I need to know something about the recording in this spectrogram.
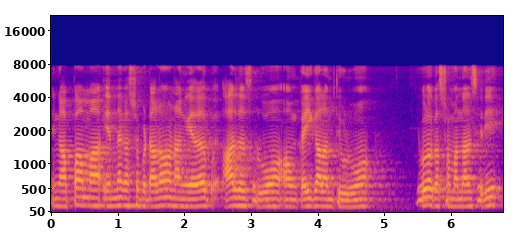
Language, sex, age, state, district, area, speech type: Tamil, male, 18-30, Tamil Nadu, Cuddalore, rural, spontaneous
